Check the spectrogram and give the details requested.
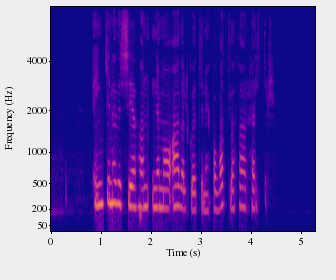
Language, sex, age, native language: Icelandic, female, 20-29, Icelandic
